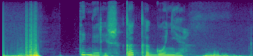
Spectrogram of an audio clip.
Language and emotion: Russian, neutral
